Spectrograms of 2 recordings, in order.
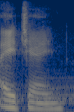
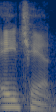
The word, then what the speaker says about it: Achane: Um Kyle Brandt the the day Devon Achane was drafted, he said, "It's not Achane. It's Achant." It's Achant, and then everybody says Achant now.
